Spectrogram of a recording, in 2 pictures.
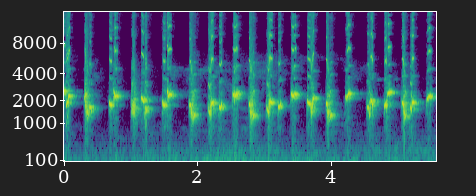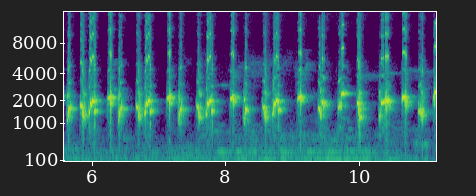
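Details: Yellow-vented bulbul song used as a lure to provoke other bulbuls to sing: a long, fast, unbroken run of short bubbly whistled notes, about three or four per second, rising and falling.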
